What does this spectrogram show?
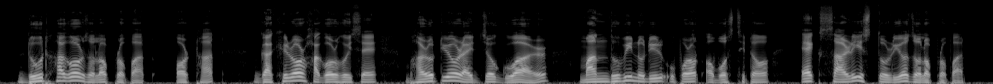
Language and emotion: Assamese, neutral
